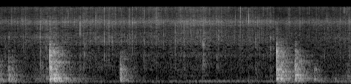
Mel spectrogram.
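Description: Chicken tikka boti sizzles in a pan over a low flame with a steady, close frying hiss, broken by a few sharp clatters of stirring.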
